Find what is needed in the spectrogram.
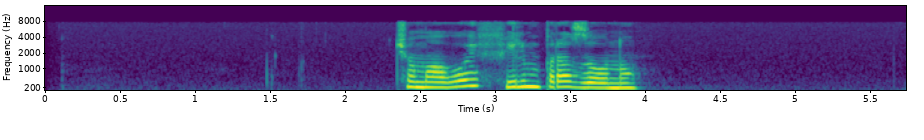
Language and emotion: Russian, neutral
